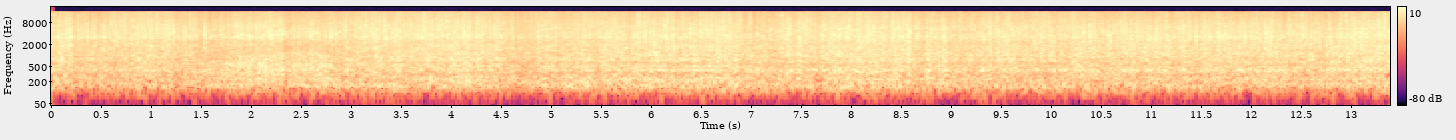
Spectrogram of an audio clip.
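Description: Hail pelting the roof and windshield of a car, heard from inside the cabin: a dense, steady drumming with no let-up.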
